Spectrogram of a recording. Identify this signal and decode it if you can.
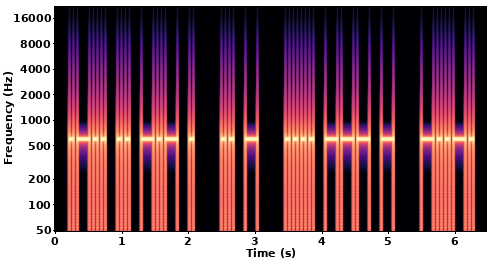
Morse code, heard as a keyed tone, about 20 wpm, 600 Hz. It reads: LIKE IT HOT /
